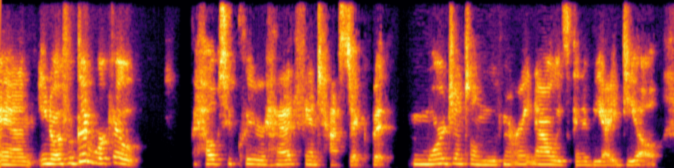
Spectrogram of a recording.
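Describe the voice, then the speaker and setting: At a fairly quick pace, a woman speaks in a somewhat breathy voice at a medium pitch, with ordinary pitch variation. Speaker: essential oils seller and wellness vlogger. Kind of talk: casual product chat to camera. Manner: animated.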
